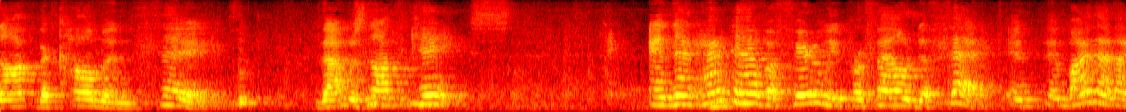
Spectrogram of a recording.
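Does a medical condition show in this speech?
No.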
